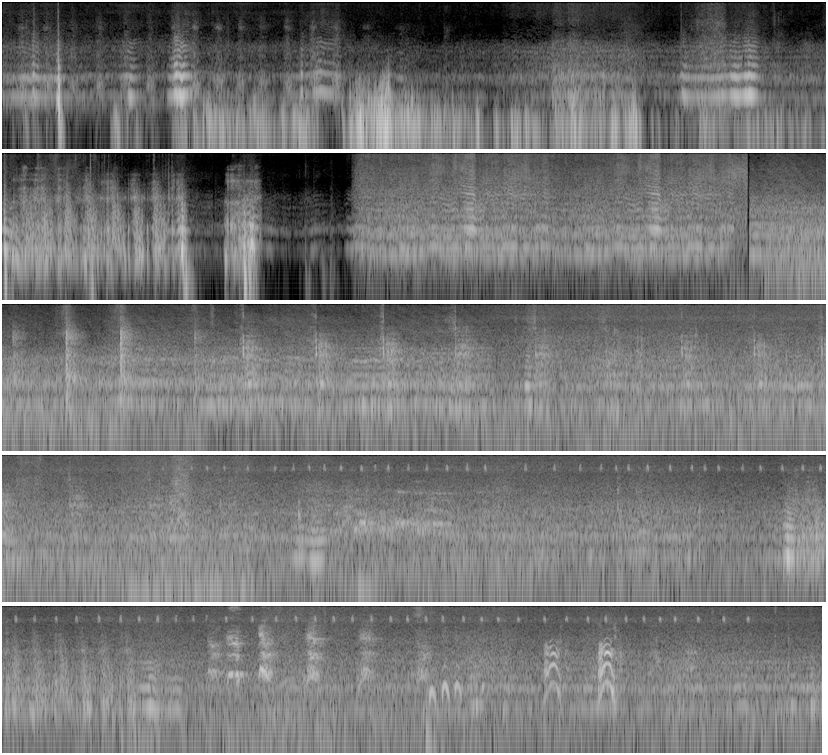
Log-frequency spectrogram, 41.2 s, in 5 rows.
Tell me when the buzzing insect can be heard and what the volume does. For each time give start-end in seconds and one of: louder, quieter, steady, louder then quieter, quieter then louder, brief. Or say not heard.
0.0-41.1 steady.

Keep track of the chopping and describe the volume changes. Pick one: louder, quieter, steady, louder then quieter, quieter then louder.
quieter.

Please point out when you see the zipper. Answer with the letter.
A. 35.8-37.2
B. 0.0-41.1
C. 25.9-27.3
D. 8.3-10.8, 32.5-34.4
C.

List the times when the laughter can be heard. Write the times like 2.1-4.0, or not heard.
8.3-10.8, 32.5-34.4.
